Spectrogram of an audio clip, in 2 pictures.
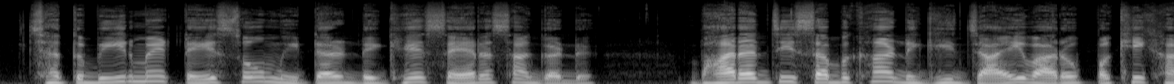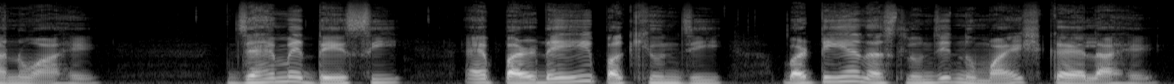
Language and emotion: Sindhi, neutral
